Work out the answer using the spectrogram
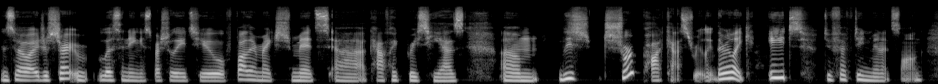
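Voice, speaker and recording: In a very clean recording with a silent background and a dry, close sound with no echo, a woman speaks at a moderate pace and medium pitch with ordinary pitch variation. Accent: Spanish. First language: Spanish. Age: 20s. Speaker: student podcaster. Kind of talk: personal monologue. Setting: studio. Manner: halting, many fillers.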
